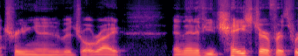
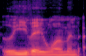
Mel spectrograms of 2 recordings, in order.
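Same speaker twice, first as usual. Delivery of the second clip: usual speaking voice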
